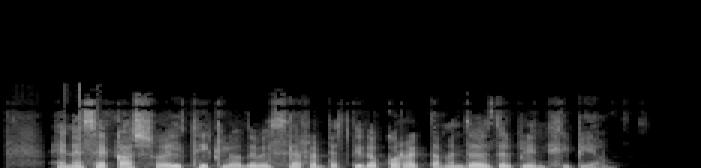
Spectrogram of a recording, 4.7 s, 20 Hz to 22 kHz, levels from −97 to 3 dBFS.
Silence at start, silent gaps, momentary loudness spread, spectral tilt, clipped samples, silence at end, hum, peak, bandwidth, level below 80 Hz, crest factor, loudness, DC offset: 0.35 s; none; 14 LU; -4.5 dB/octave; under 0.1%; 0.65 s; none; -8 dBFS; 11 kHz; -66 dBFS; 20 dB; -27 LUFS; under 0.1%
